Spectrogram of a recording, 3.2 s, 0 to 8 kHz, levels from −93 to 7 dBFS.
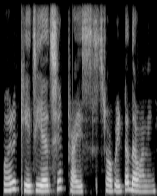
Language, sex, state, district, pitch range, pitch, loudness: Bengali, female, West Bengal, Jalpaiguri, 220-255 Hz, 230 Hz, -16 LUFS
